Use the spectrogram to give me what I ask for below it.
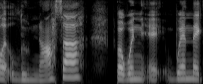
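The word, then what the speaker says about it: Lughnasadh: They also call it lunasa, but when it when they call it lunasa, it looks like lagna because that's the way it's spelled, but it's pronounced lunasa.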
